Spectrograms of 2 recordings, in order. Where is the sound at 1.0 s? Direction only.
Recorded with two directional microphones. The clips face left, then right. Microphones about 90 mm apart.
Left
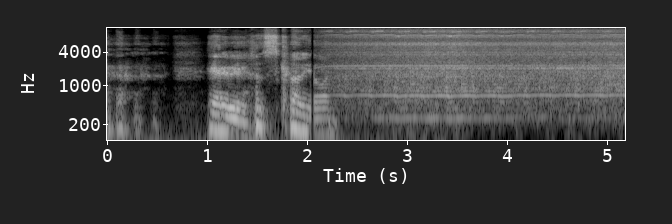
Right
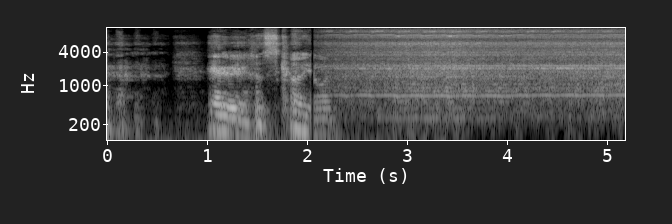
20° left (ahead or behind).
